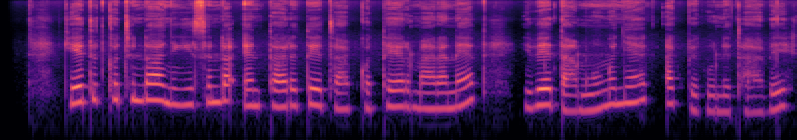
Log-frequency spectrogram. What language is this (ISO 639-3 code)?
kln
